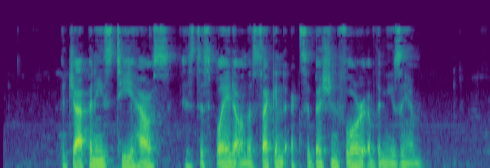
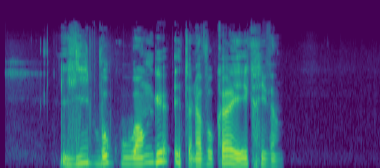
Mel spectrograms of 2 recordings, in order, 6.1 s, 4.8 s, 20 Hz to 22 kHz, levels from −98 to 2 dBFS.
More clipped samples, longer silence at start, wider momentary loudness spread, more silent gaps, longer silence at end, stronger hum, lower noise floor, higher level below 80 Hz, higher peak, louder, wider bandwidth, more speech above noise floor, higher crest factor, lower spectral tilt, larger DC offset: neither; about the same, 0.8 s vs 0.75 s; about the same, 14 LU vs 13 LU; neither; second, 0.85 s vs 1.3 s; neither; second, -64 dBFS vs -76 dBFS; first, -40 dBFS vs -64 dBFS; about the same, -2 dBFS vs 0 dBFS; second, -23 LUFS vs -19 LUFS; about the same, 11.5 kHz vs 12.5 kHz; second, 41 dB vs 57 dB; about the same, 22 dB vs 20 dB; about the same, -5.5 dB/octave vs -5.5 dB/octave; neither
